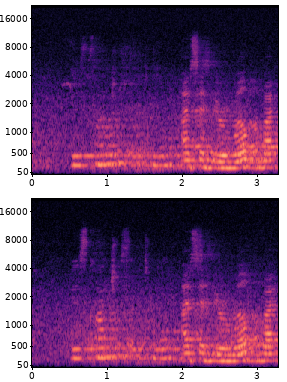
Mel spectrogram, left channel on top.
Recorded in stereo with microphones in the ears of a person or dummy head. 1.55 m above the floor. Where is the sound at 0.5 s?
35° right (ahead or behind), 8 m.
